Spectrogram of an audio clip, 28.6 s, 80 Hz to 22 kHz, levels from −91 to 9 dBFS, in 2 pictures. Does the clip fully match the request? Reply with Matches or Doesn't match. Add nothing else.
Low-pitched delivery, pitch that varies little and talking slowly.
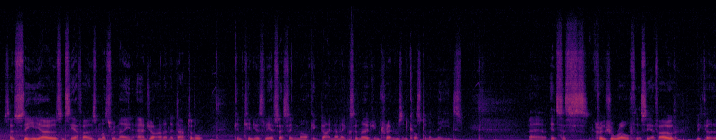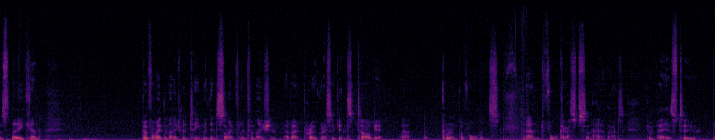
Matches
